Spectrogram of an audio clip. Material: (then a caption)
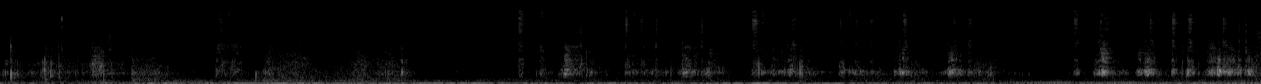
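Paper. A felt-tip pen writes on a spiral-bound paper notebook with a cardboard back, its tip scratching across the paper in short, bright, papery bursts over a soft low rumble. The notebook is then held in both hands at the end.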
